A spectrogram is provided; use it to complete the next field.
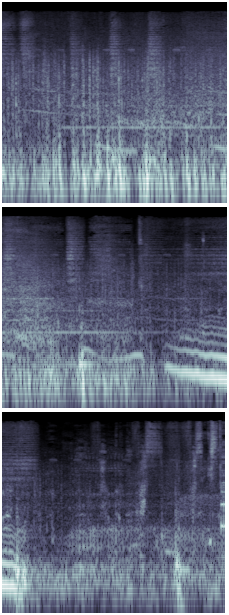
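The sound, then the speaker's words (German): A mammoth herd of small and large animals gathered all around a pit bellows and roars in a dense, rumbling chorus, with one loud, deep, drawn-out roar rising before the noisy din carries on. “Das klingt ja wie, wie, wie du, Mama Mammut.”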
